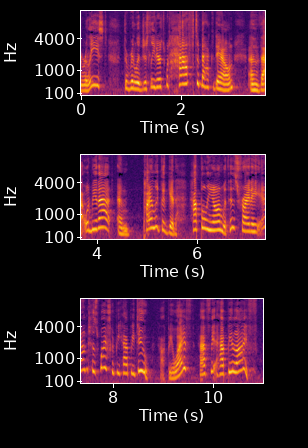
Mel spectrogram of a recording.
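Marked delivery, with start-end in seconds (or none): none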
